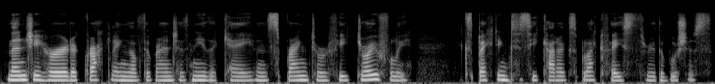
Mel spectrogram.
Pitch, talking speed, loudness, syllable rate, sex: 195 Hz, 220 wpm, -21 LUFS, 5.2 syllables/s, female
